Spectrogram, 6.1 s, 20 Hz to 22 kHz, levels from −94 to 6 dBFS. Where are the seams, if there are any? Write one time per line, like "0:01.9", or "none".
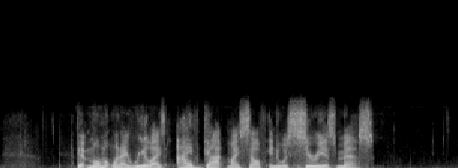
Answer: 0:00.9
